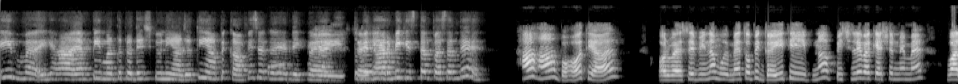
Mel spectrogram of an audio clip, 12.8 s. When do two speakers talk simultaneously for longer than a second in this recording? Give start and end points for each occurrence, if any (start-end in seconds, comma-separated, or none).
3.6-5.0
